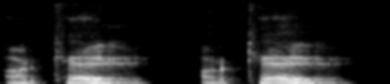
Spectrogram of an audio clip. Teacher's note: sort of going up a note and coming back down to the main note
